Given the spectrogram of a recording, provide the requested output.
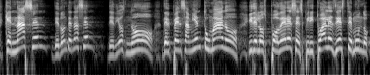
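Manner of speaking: loud, high-pitched scripture exposition; forceful preaching. Real, not acted. Preacher asks where false philosophies are born, forceful preaching. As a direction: drive each phrase home loudly. Reads and expounds verse at force.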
